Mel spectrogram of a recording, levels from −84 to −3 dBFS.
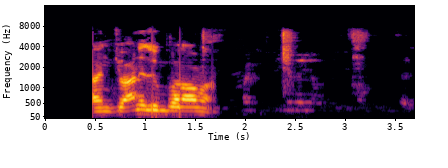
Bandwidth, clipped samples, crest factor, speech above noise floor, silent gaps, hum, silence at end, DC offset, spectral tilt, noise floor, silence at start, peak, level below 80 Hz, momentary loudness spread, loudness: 7.8 kHz; under 0.1%; 16 dB; 38 dB; none; none; 0.5 s; under 0.1%; -2.5 dB/octave; -52 dBFS; 0.45 s; -2 dBFS; -60 dBFS; 22 LU; -16 LUFS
